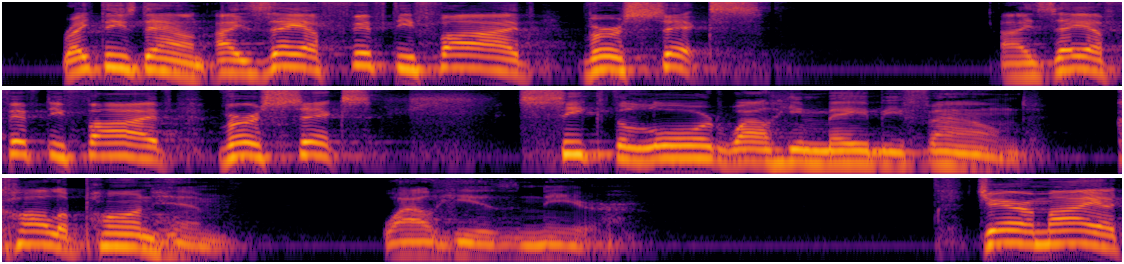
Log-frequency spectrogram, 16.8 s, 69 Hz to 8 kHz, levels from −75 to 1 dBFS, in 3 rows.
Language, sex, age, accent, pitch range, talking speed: English, male, 40-59, American, 180-245 Hz, 95 wpm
